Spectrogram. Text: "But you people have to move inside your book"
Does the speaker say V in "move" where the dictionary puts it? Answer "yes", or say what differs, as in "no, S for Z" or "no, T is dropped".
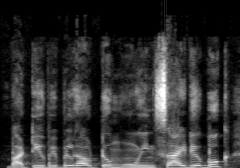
no, V is dropped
